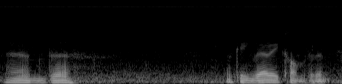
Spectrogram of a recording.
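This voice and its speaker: A man's voice: low voice, steady tone, a little slow, mellow. A male golf commentator giving conversational live commentary, rambling along with humorous asides. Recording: noisy old TV broadcast audio.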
